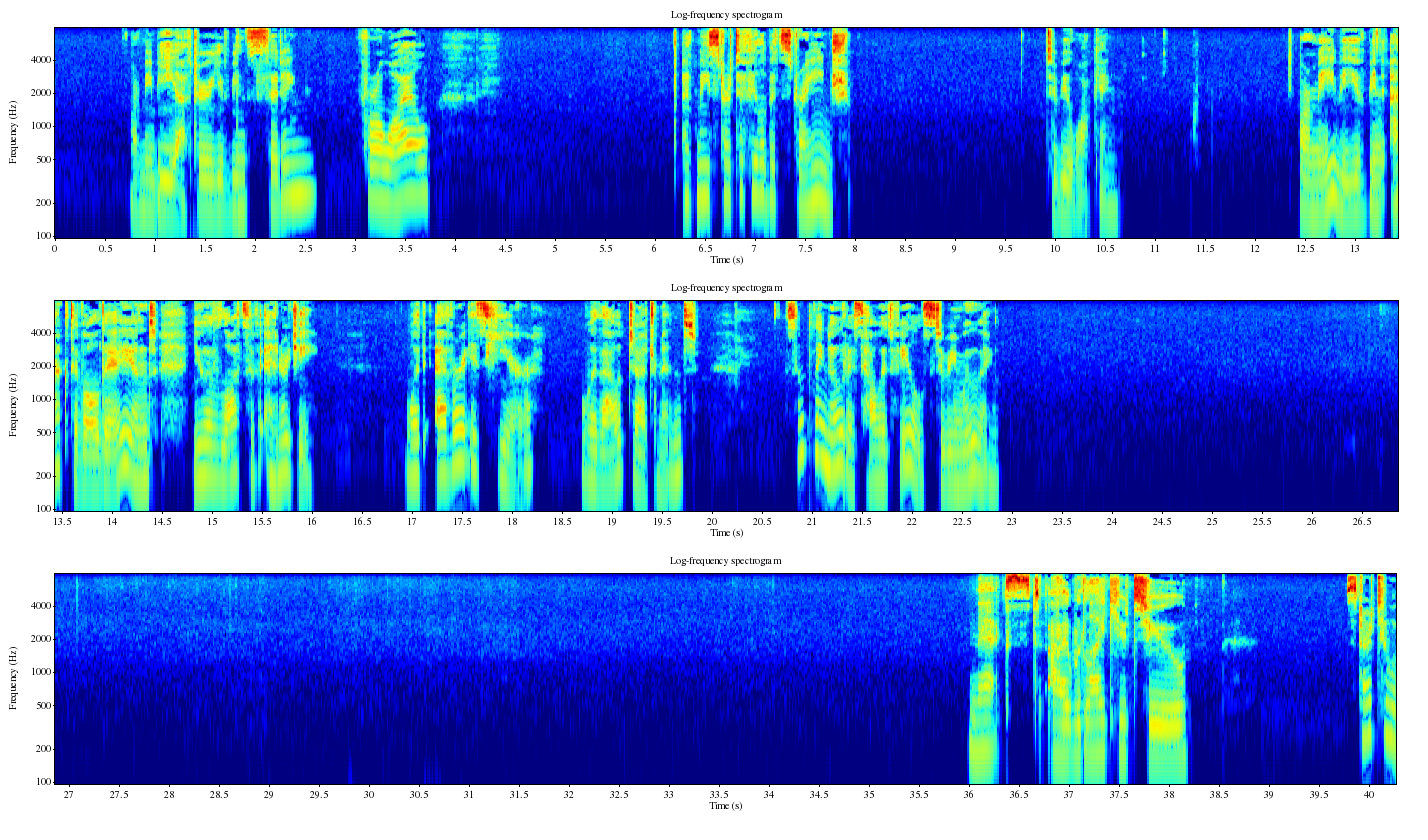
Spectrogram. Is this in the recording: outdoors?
yes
